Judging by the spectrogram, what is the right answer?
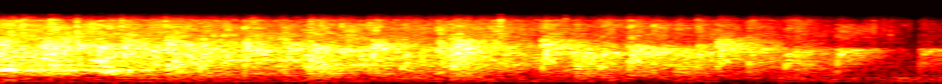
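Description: A church congregation applauding during a French-language sermon, a sustained wash of many hands clapping that stays loud and gradually thins out toward the end.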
